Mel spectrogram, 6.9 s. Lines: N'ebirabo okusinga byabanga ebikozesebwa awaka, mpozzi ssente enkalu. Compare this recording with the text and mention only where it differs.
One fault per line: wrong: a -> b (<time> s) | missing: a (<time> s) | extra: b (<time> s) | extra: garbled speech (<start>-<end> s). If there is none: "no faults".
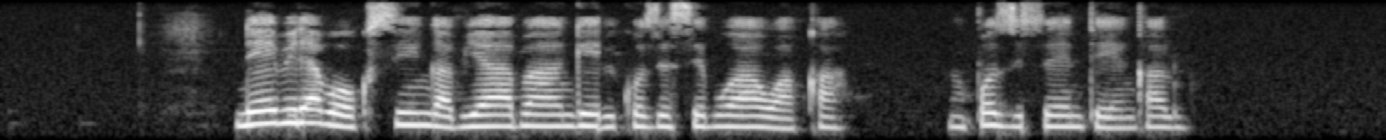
no faults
